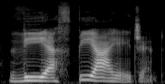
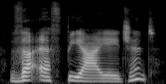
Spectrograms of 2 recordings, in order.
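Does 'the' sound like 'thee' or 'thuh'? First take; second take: thee; thuh. First: 'The' is said with a long 'thee' sound. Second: 'The' is said with a short 'thuh' sound. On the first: The speaker calls it right. "I would say" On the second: The speaker calls it wrong. "I wouldn't say"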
